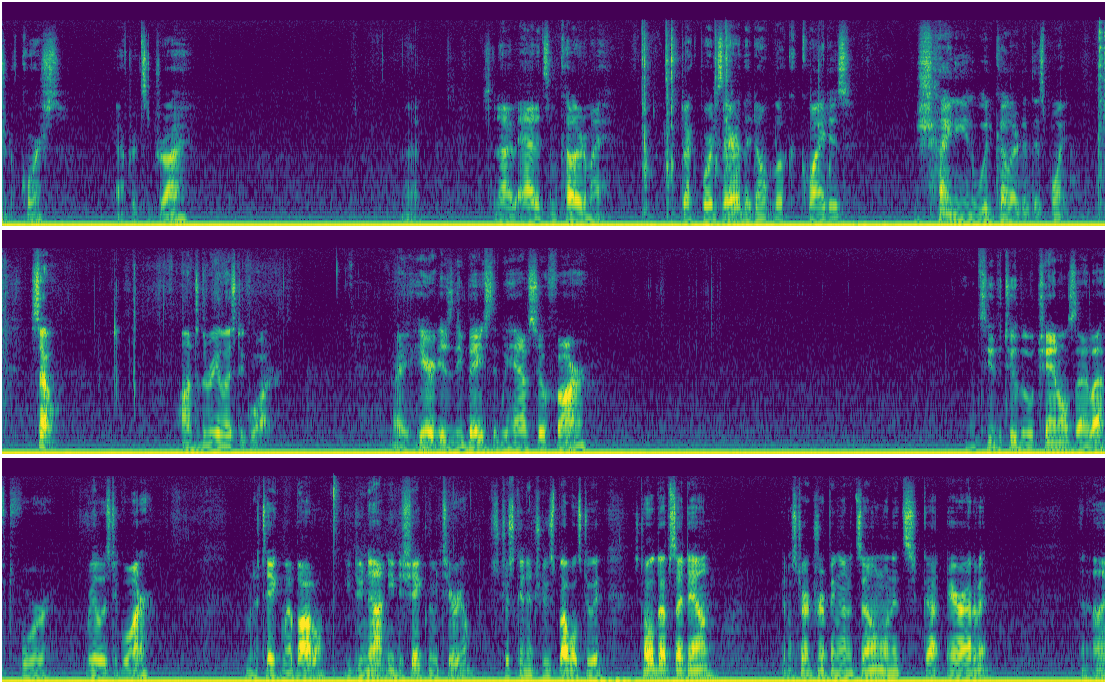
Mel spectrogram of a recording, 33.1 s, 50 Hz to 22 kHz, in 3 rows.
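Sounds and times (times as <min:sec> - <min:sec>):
man speaking: 0:00.0 - 0:02.0, 0:04.0 - 0:04.2, 0:04.8 - 0:08.6, 0:09.2 - 0:10.7, 0:11.3 - 0:11.6, 0:12.8 - 0:13.8, 0:14.9 - 0:17.0, 0:20.6 - 0:23.6, 0:24.5 - 0:29.2
steady background hiss: 0:00.0 - 0:33.0.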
